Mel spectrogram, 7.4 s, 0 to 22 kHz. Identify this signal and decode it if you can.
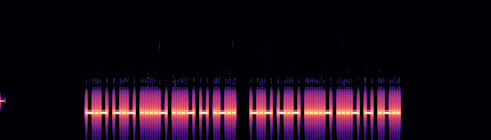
Morse code, heard as a keyed tone, about 34 wpm, 700 Hz. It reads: KK4VTL KK4VTL
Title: USA Call Signs Repeated 2x 35wpm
